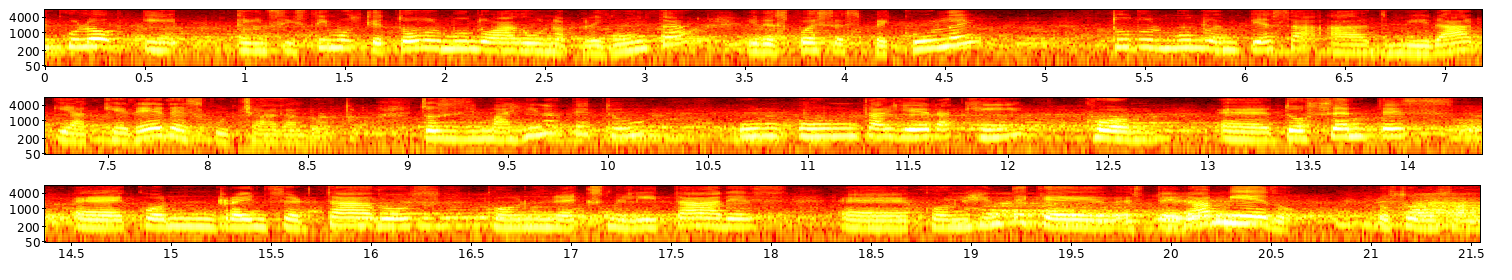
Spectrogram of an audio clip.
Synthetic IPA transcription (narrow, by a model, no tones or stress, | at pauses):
kuloi | insist̪imosket̪o̞ðoelmũnd̪oaɣaunapɾe̞ɣunt̪a | iðe̞spwe̞sespekule | t̪o̞ðoelmũnd̪oempje̞sa̰ʔa̰ːðmiɾaɾiake̞ɾe̞ɾeskut͡ʃaɾalo̰t̪ɾoent̪ons̬esimaxinat̪e̞t̪u | ununt̪aʎeɾakʰi | kon | ed̪o̞se̞nt̪es | ekonreinseɾt̪aðoskoneksmilit̪aɾes | ekonxe̞nt̪ekeest̪eðamjeðo | losonosa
